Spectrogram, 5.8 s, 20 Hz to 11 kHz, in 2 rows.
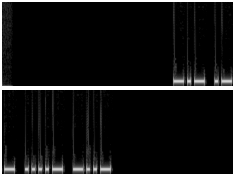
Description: Morse code, heard as a keyed tone, about 28 wpm, 700 Hz. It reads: KW4X
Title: USA Call Signs - 4 Characters - Repeated 2x - 28wpm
